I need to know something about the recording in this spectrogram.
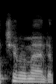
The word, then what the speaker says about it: Chimamanda: if you just google chimamanda which is like amanda only with a c-h-i-m on the front right okay and if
